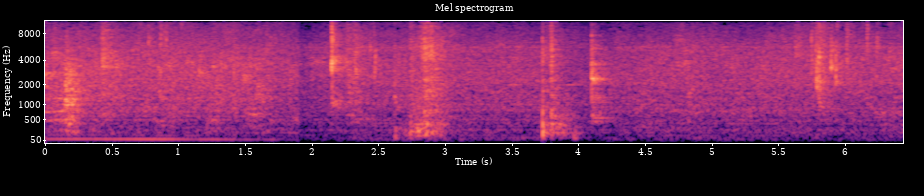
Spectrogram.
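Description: Cookware clatter: a ladle knocking and scraping in a large aluminium pot of thick porridge, with a few separate clunks about three and four seconds in. A low steady hum runs under the first two seconds.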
